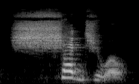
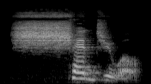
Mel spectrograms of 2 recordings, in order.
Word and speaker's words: schedule: schedule with a and schedule schedule with a sh sound the difference in pronunciation neither is actually wrong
